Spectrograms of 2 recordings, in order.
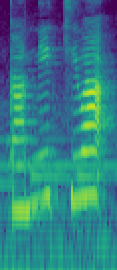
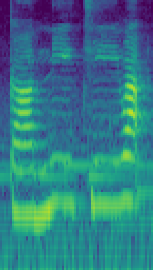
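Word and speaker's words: こんにちは: Something interesting is that if you look at the hiragana, the last character is ha, but we pronounce it as wa. So let's practice together. Konnichiwa. Konnichiwa.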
